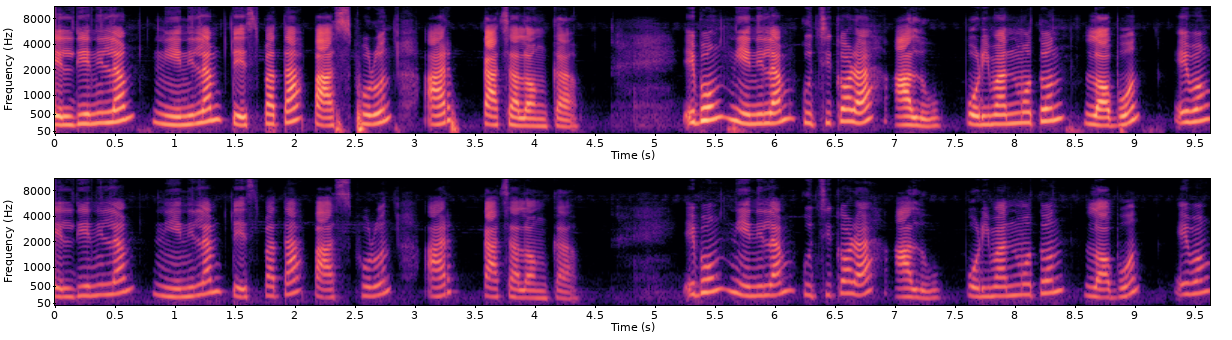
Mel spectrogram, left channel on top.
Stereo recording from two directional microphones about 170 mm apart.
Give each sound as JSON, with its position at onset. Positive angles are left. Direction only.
{"t": 0.0, "sound": "a woman's voice", "side_deg": 45}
